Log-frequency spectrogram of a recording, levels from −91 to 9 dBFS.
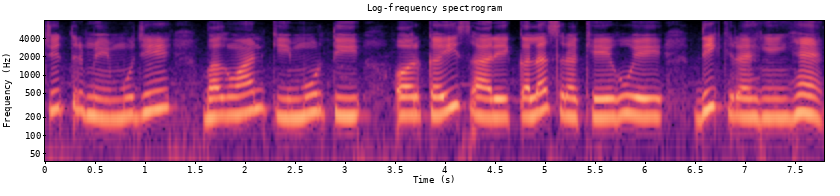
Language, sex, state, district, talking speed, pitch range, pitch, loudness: Hindi, female, Madhya Pradesh, Katni, 115 wpm, 205-245 Hz, 220 Hz, -15 LUFS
